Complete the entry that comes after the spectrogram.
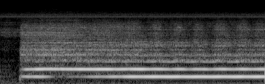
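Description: A homemade bamboo flute tuned to F-sharp major gives its first steady whistle, a clear sustained tone that starts abruptly and holds loud and alone with no pauses.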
